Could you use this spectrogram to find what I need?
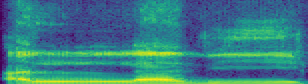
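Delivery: slow alladzi, dh between the teeth; clear dzal. Shown as a demonstration. Teacher showing the dzal sound. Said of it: "ujung lidah bertemu".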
